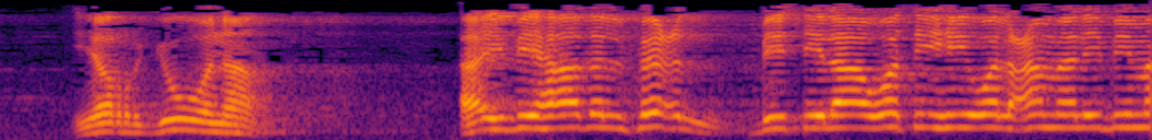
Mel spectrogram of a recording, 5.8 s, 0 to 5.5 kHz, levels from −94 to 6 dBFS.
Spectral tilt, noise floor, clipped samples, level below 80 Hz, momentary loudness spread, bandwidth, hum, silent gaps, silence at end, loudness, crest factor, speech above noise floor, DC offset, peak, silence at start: -5.5 dB/octave; -52 dBFS; under 0.1%; -68 dBFS; 8 LU; 5.2 kHz; none; none; 0 s; -17 LUFS; 18 dB; 34 dB; under 0.1%; -2 dBFS; 0.4 s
